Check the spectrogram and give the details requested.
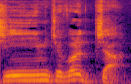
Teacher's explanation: মাখাজ বুঝতে হবে মাখাসটা জিহ্বার আগা নিচের দাঁতে লাগাতে হবে আর জিম জিহ্বার মধ্যখান উপরের তালের সঙ্গে লাগাতে হবে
